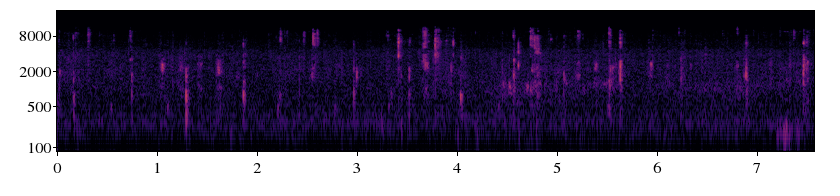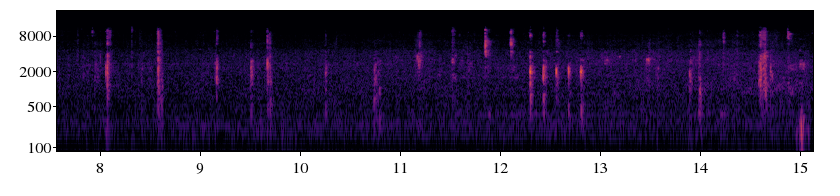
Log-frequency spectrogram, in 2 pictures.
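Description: Faint, irregular light clicks and ticks of small dogs' claws on pavement as they walk on leashes, with a quick run of about five clicks a little before the end.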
